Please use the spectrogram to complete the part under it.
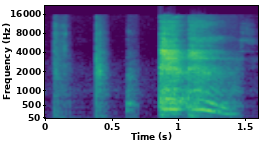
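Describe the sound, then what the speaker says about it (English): A woman coughs and clears her throat indoors, a few short close coughs followed by a longer rasping throat clear, loud against a quiet background. "coughing or clearing my throat a lot"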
